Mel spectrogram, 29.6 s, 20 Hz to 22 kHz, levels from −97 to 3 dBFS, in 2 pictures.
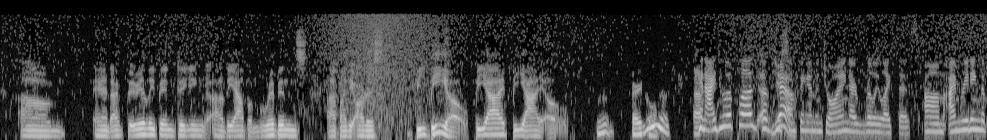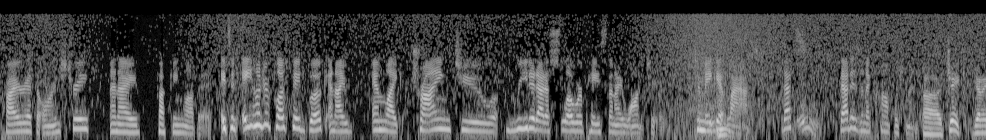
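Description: From start to finish, this speech has overdone noise removal: the denoiser was pushed too hard, so any frequency band sitting near its noise estimate gets slammed down. Gaps drop to near silence with twinkly specks, and quiet parts of the voice get cut away with them.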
